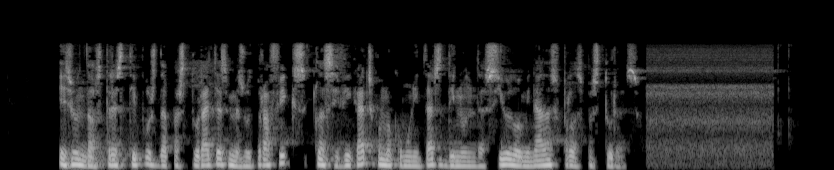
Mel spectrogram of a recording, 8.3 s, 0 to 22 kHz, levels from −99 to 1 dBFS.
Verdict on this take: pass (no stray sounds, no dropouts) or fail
pass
